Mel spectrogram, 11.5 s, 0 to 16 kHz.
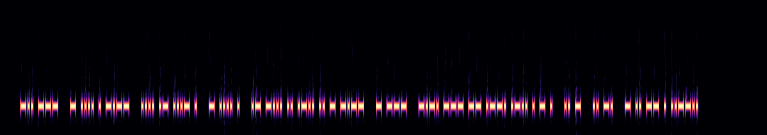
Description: Morse code, heard as a keyed tone, about 41 wpm, 700 Hz. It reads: DO THEY HAVE THE ABILITY TO COMPLETE IT IN TIME?
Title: Sentences from Top 1000 Words - Review Part 3 - 45wpm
